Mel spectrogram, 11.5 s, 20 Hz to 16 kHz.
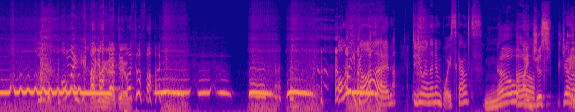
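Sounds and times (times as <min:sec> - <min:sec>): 
person imitating a bird call by blowing into cupped hands: 0:00.0 - 0:01.9, 0:03.2 - 0:06.5
laughter: 0:00.4 - 0:03.3, 0:06.3 - 0:08.6
speech: 0:01.9 - 0:03.4, 0:07.2 - 0:11.5.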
